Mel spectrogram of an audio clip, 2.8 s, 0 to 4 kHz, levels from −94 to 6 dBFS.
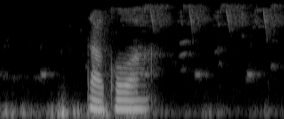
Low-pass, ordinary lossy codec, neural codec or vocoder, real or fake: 3.6 kHz; MP3, 24 kbps; none; real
